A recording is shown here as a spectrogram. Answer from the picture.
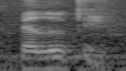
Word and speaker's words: Bellucci: Monica Bellicci. Oh, okay. And Is that how you pronounce it? I don't know. It's Bell and then Gucci but without the G. Oh. Bellucci.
